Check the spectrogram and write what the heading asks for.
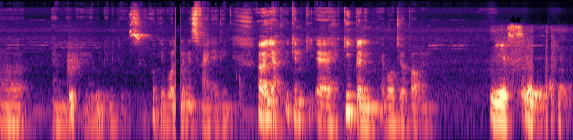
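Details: Adult male speaker; normal voice.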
